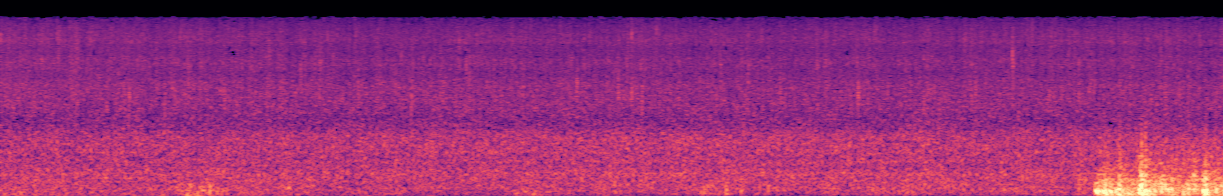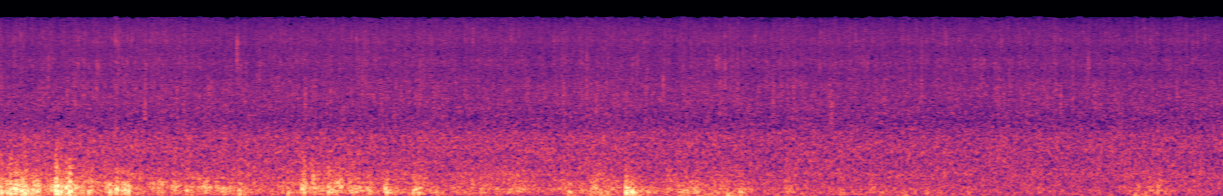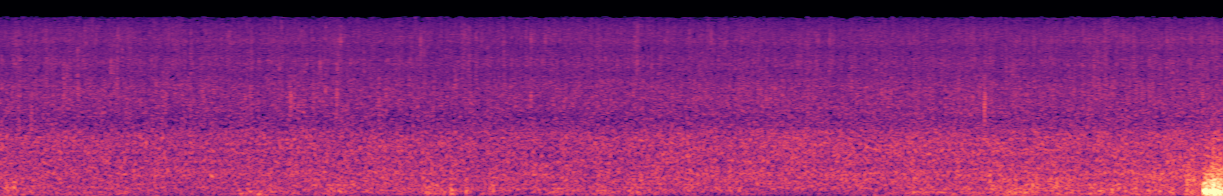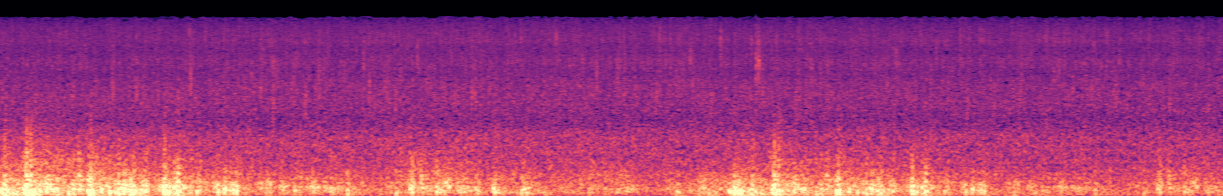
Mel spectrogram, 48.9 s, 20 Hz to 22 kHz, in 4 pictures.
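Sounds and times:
rain on a tin roof: 0.0 - 48.9
thunder rumbling: 11.0 - 16.6, 36.4 - 48.9
loud thunderclap: 36.5 - 40.1, 44.0 - 46.6.

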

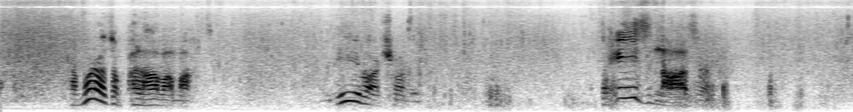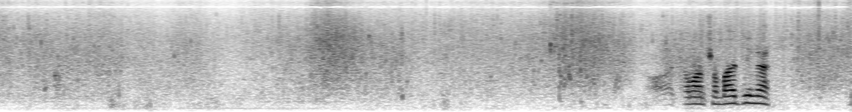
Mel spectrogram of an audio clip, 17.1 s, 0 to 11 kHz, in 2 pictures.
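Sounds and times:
river water washing at bank: 0.0 - 17.0
wind rushing: 6.0 - 7.8.

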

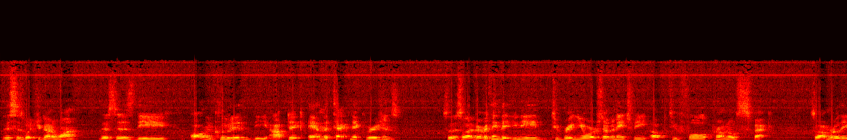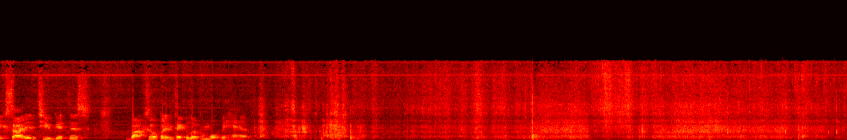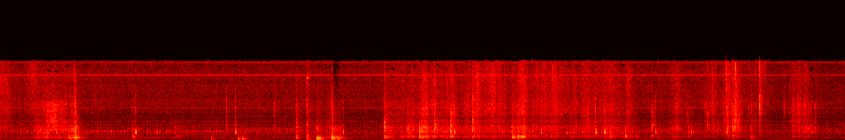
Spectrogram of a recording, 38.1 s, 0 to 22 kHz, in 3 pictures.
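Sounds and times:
plastic and paper rustling: 16.5 - 26.6, 31.2 - 37.8
low hum: 16.7 - 38.0.

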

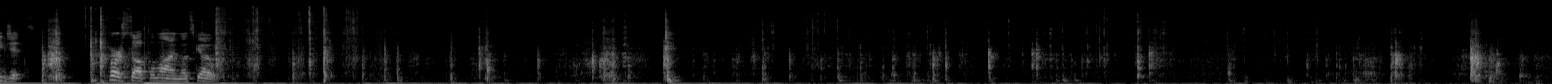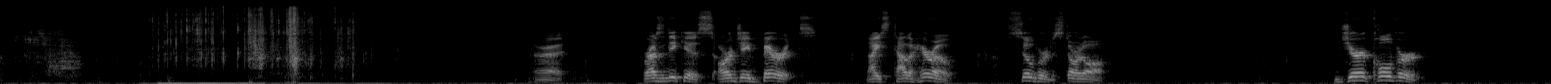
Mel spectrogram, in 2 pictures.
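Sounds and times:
foil wrappers crinkling and tearing: 0.8 - 4.0, 7.0 - 13.8, 16.5 - 19.6.

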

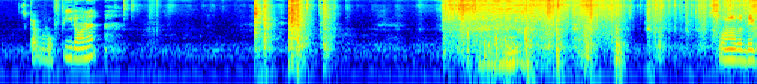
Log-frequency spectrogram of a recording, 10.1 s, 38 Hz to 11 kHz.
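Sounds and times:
plastic wrap and cardboard rustling: 5.8 - 10.0.

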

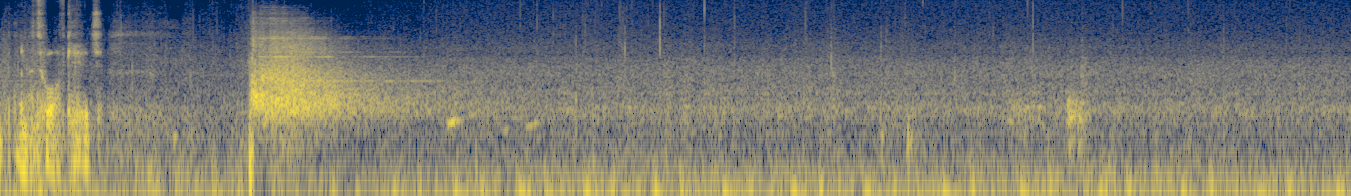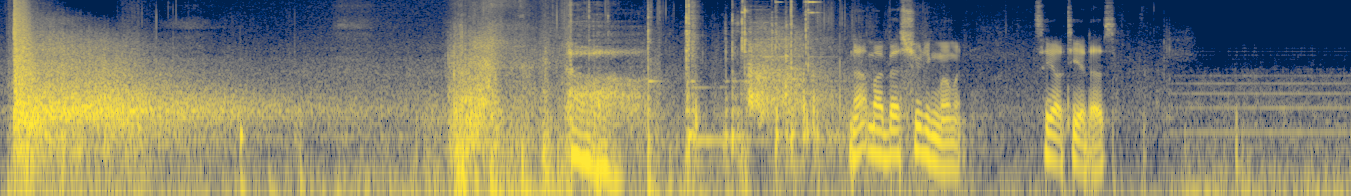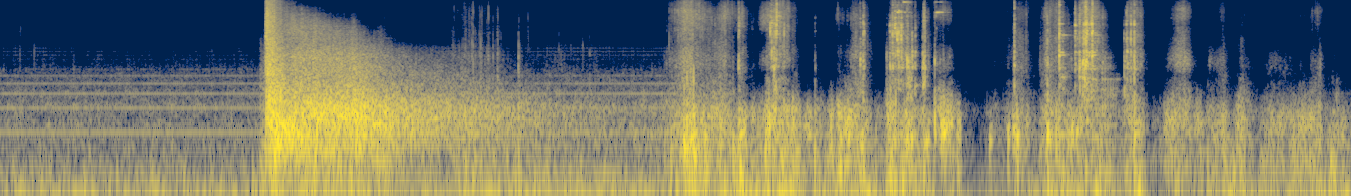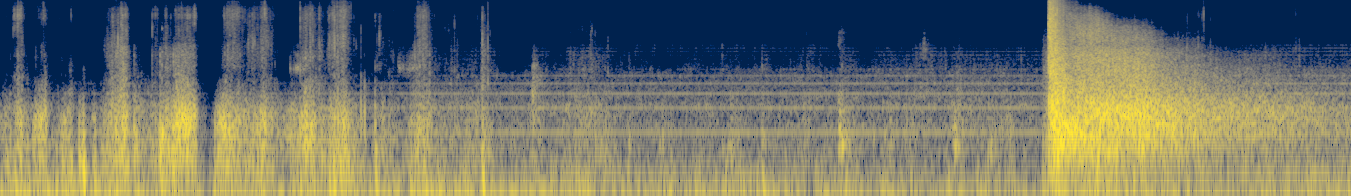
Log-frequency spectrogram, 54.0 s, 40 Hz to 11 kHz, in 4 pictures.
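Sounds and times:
steady hum: 0.0 - 54.0
rifle shot: 2.5 - 4.4, 13.6 - 16.8, 20.4 - 21.6, 29.6 - 32.2, 51.0 - 53.5.

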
